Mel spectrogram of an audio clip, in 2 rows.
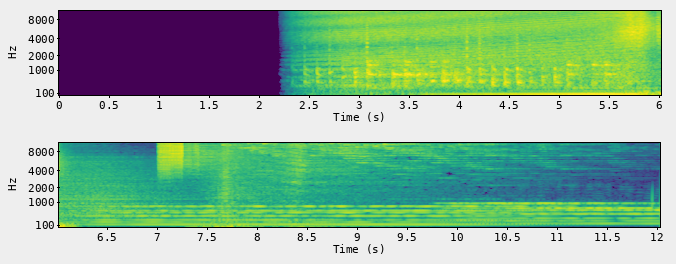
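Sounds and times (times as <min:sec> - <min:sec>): deep electronic drone: 0:02.4 - 0:09.0.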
